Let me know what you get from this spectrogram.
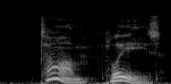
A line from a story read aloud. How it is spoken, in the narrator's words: the girl stammered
